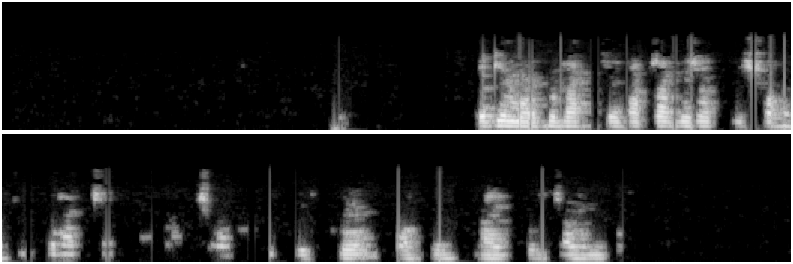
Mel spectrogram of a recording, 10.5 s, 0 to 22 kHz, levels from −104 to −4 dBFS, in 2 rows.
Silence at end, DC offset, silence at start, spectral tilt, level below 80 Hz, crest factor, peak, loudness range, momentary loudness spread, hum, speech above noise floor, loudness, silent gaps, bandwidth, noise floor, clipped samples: 1.25 s; under 0.1%; 2.2 s; -8.5 dB/octave; -54 dBFS; 22 dB; -2 dBFS; 7 LU; 15 LU; none; over 70 dB; -22 LUFS; 2.44-2.50 s; 7 kHz; under -90 dBFS; under 0.1%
